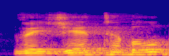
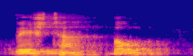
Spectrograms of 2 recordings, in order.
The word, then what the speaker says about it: vegetable: Vegetable, no, vegetable, right?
